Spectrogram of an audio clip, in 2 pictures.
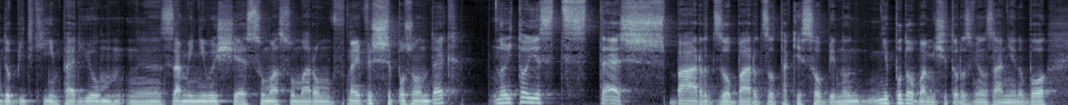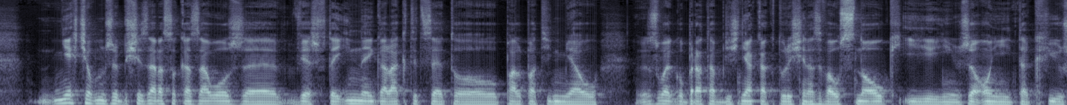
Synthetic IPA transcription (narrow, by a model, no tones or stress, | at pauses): d̪ɔbʲit̪kʲiːmpɛɾʲjumzamʲjeɲiwɘɕɛsumasumaɾɔ̃wvnajvɘʂːɘpɔʐɔnd̪ɛk | nɔit̪ɔjɛst̪ːɛʂbaɾd̪zɔbaɾd̪zɔt̪akʲɛsɔbʲjɛnɔɲɛpɔd̪ɔbamʲiɕɛt̪ɔɾɔzvʲjɔ̃zaɲɛnɔbɔ | ɲɛxt͡ɕawbɘmʐɛbɘɕɛzaɾasɔkazawɔʐɛvʲjɛʂft̪ɛjinːɛjɡalakt̪ɘt̪sɛt̪ɔpalpat̪ʲʰinmʲjaw | zwɛɡɔbɾʔat̪ablʲiʑɲakakt̪uɾɘɕɛnazɘvawsnɔwkʰiʐɛʔɔɲit̪akju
